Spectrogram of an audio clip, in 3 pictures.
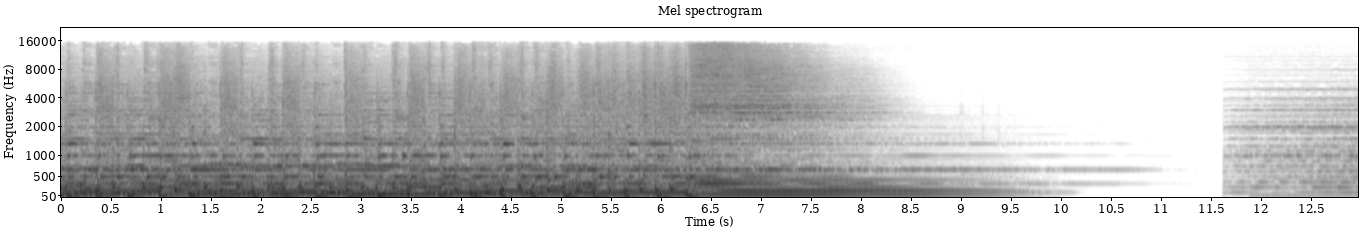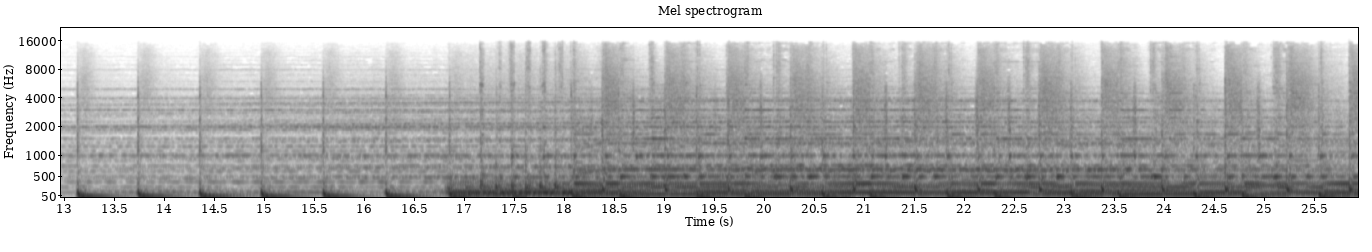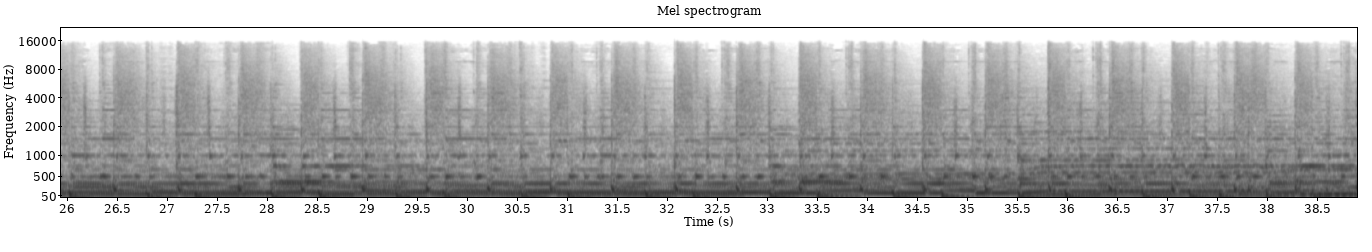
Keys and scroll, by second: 14.9 n, 16.2 ctrl+s.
